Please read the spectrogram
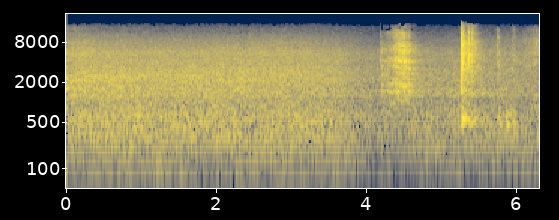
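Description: A steady rubbing, rasping kitchen noise for about four seconds, then a brief scrape and a sharp click near the end.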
